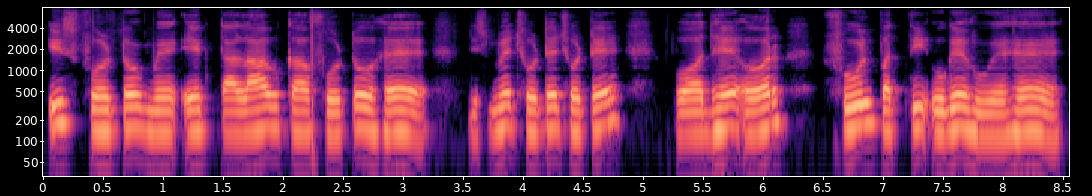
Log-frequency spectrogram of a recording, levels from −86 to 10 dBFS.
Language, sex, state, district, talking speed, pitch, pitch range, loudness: Hindi, male, Jharkhand, Palamu, 125 wpm, 140 Hz, 135-155 Hz, -13 LUFS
